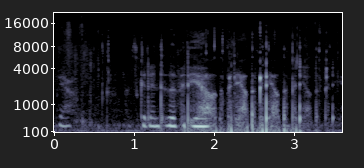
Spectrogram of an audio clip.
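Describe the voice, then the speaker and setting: A woman whispering close to the mic in a hushed, soothing ASMR style, as if reading and chatting someone to sleep. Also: fairly high pitch, monotone. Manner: hushed whispering, soothing slow repetition of phrases. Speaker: ASMR host and book reader. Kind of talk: whispered ASMR, casual chat and bedtime story reading. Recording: faint background noise.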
